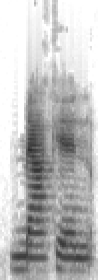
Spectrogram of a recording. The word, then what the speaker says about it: Makin: Yes, Mackin like bacon. Okay.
